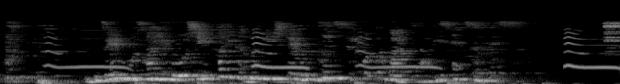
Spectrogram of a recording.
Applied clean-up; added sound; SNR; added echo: classical method WPE with log-MMSE.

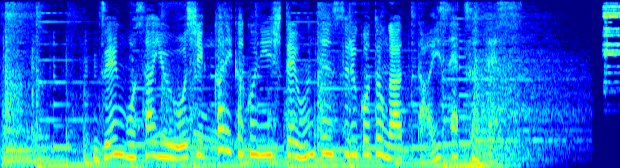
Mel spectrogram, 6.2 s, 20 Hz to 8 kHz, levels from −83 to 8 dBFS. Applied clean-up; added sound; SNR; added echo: none; none; none; none.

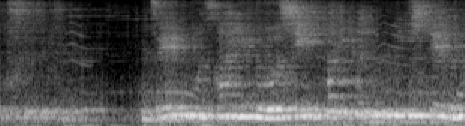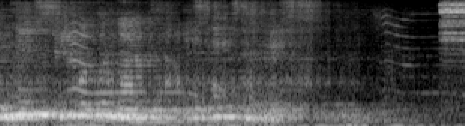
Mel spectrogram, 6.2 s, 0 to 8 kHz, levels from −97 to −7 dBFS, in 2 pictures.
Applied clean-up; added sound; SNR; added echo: neural separator model SepFormer DNS4.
